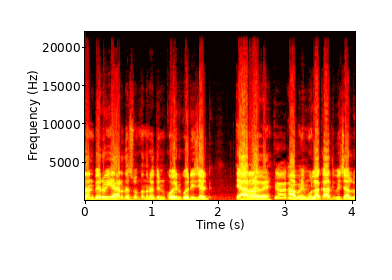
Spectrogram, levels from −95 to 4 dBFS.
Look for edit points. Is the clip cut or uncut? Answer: uncut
